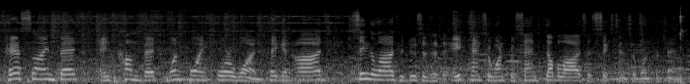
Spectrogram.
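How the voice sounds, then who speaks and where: Fairly quick and high-voiced, a man patiently runs through craps odds in a teaching video, checking in with "okay?" as he goes. It plays from an old, worn VHS copy with music beneath him.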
